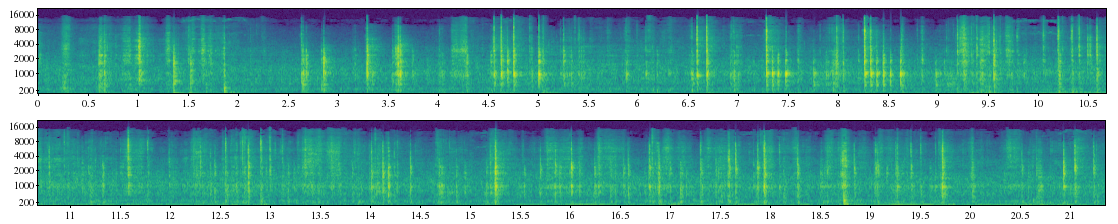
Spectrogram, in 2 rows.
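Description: Screwdriver working two screws out of a plastic LC135 motorcycle tail-light housing, with many irregular clicks and taps from the screwdriver and the handled plastic.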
